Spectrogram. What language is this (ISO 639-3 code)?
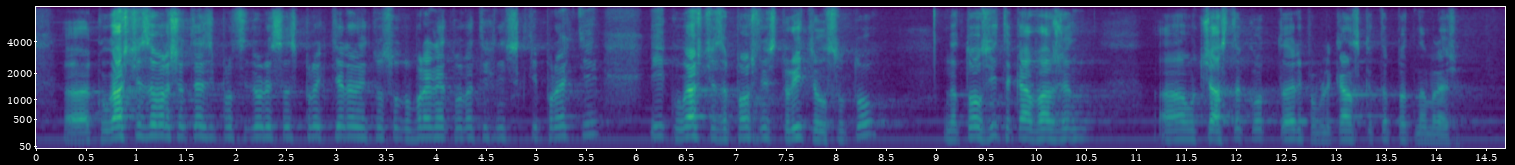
bul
